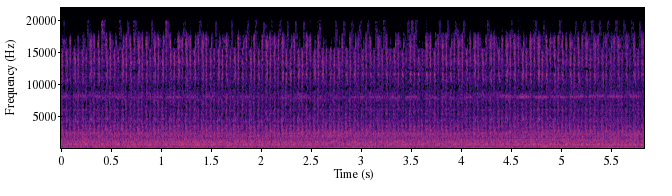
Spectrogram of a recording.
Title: Honda City Engine Rough Idle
